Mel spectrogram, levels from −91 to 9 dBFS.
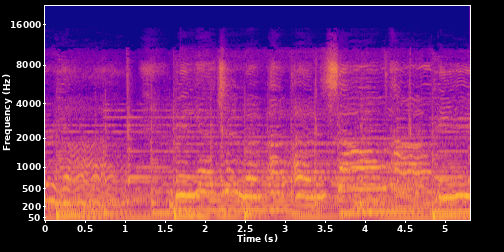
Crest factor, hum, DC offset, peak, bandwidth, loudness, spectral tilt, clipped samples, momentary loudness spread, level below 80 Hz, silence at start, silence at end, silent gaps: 12 dB; none; 0.2%; 0 dBFS; 12 kHz; -14 LUFS; -5 dB/octave; under 0.1%; 7 LU; -24 dBFS; 0 s; 0 s; none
